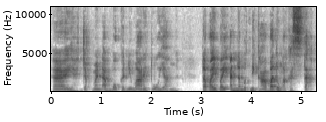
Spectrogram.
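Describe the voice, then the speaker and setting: Casting: exclamatory, gossipy Ilocano storekeeper, crisp forceful tone, echoey room, comic drama. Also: female voice, medium pitch, lively intonation, a little slow. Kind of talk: Ilocano radio comedy drama acting.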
